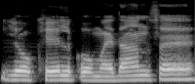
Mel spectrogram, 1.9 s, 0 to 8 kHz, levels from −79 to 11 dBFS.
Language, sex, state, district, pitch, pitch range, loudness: Marwari, male, Rajasthan, Churu, 160 Hz, 150-165 Hz, -13 LUFS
